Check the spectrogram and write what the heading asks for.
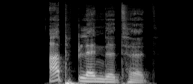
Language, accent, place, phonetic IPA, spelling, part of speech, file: German, Germany, Berlin, [ˈapˌblɛndətət], abblendetet, verb, De-abblendetet.ogg
- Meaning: inflection of abblenden: 1. second-person plural dependent preterite 2. second-person plural dependent subjunctive II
